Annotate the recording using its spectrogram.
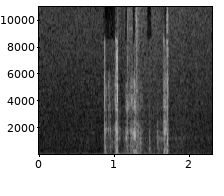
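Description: A few sharp clicks and knocks about a second in, close to the microphone: a fishing rod and spinning reel being handled while a big fish is brought to the landing net.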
